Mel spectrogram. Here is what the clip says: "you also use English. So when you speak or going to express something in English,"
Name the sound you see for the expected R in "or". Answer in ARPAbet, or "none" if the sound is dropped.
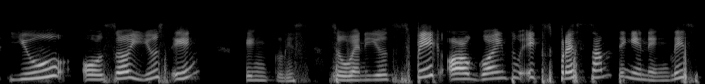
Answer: R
